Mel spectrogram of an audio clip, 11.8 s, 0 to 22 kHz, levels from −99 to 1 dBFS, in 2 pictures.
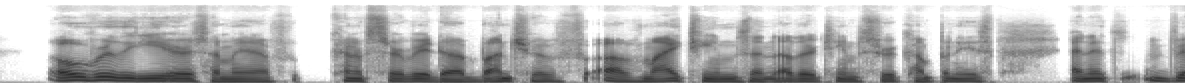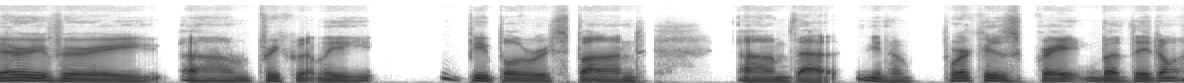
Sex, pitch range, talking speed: male, 100-115 Hz, 190 wpm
